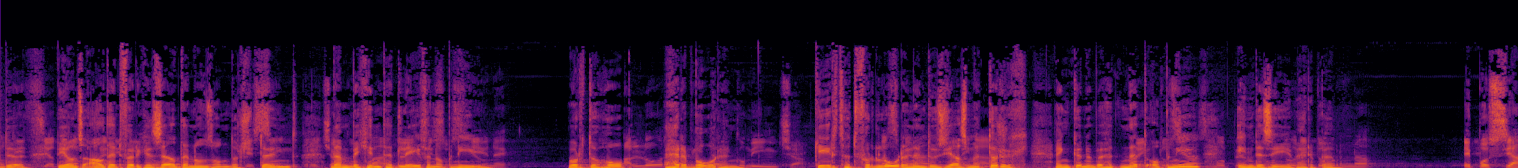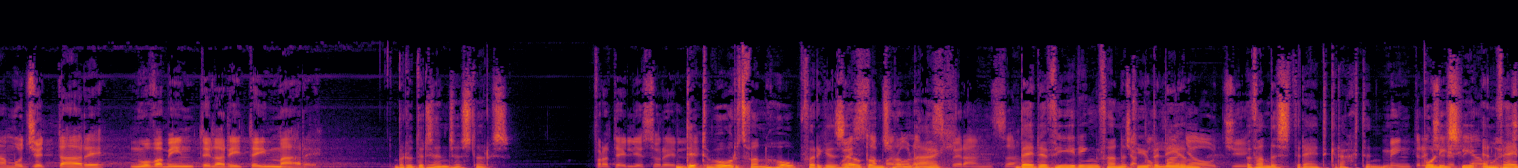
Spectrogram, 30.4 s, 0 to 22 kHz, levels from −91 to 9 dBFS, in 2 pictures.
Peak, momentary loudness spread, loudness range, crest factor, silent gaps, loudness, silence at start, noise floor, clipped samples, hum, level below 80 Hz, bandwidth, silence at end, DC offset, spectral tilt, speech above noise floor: -4 dBFS; 12 LU; 5 LU; 18 dB; none; -22 LUFS; 0 s; -73 dBFS; under 0.1%; none; -54 dBFS; 16.5 kHz; 0 s; under 0.1%; -5 dB/octave; 51 dB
